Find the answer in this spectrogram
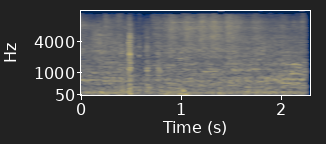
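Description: Claw machine working among other machines, over steady background music and hum, with a sharp knock about half a second in and a smaller one about a second in.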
